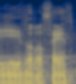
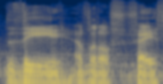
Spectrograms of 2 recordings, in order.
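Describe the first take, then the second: First: The first word begins with a y sound. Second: The first word begins with a th sound. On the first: "when people say ye" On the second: "it really is just the of little faith"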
